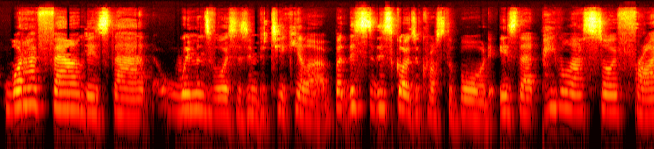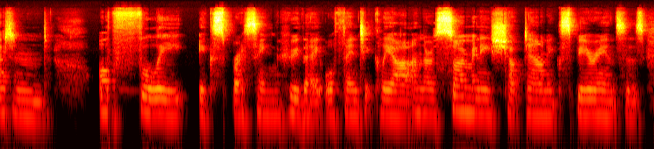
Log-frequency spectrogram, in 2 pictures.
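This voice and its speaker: A woman's voice: lowish voice, normal speed. A woman, a speaker coach, introducing herself in an articulate, assured way. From Australia. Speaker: speaker coach, former opera singer. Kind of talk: video panel introduction.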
